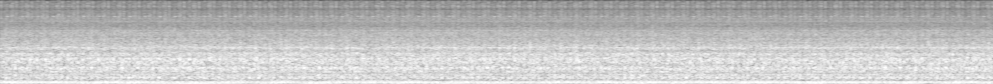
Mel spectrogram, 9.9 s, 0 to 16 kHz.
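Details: BMW Alpina H1 with N62B44 V8, 160,000 km, at idle: a steady idle with a rough, busy rattle over the low hum; cause unclear, owner seeking help.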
